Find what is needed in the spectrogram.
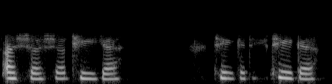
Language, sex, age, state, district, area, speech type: Dogri, female, 18-30, Jammu and Kashmir, Reasi, rural, conversation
